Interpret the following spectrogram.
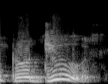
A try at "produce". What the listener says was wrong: slightly longer, slightly, not much.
